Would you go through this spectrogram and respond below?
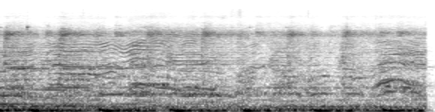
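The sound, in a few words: crowd cheering at China-Africa dance event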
